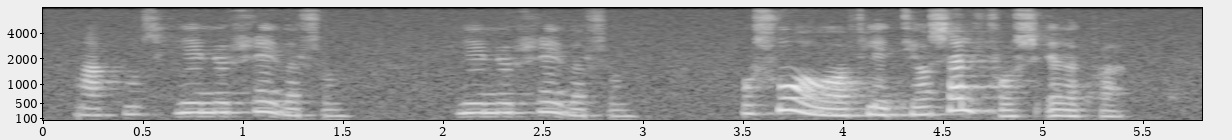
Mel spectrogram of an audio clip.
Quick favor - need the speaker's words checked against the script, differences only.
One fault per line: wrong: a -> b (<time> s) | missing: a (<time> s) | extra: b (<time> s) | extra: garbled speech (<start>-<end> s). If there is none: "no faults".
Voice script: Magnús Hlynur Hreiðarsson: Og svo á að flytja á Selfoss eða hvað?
extra: Hlynur Hreiðarsson (2.0 s)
